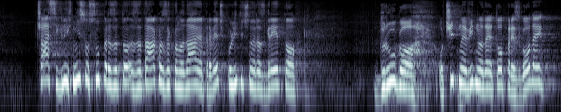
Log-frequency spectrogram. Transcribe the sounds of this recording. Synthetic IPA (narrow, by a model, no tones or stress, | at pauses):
t͡ʃaːsiɡlixniːsɔsupɛɾzozat̪aːkɔzakɔnɔd̪aːjɔjɛpɾɛʋɛt͡ʃpɔlit̪it͡ʃnɔɾazɡɾeːt̪ɔ | d̪ɾuːɡɔɔt͡ʃit̪nɔjɛʋid̪nɔd̪ajɛt̪oːpɾɛzɡoːd̪aj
